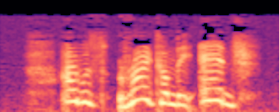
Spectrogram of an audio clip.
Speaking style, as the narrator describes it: wailed

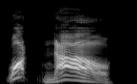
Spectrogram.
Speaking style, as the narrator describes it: barked Uncle Vernon

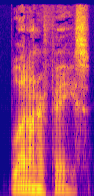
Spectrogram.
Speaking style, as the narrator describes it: he muttered

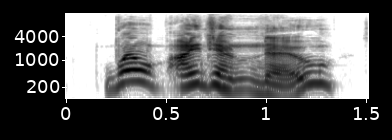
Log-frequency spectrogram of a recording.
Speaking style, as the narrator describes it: said Harry rather angrily

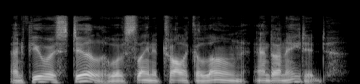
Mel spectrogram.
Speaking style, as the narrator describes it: Moraine said wearily

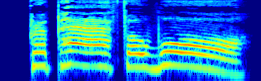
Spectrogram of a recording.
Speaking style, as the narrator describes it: Tedros roared

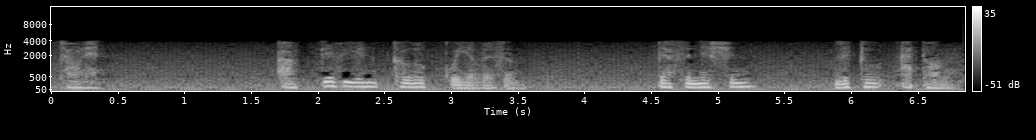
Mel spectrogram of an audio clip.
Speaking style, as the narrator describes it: She whispered

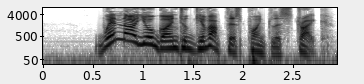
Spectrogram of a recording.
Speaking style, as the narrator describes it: he snapped at the governor, to emphasize his displeasure

